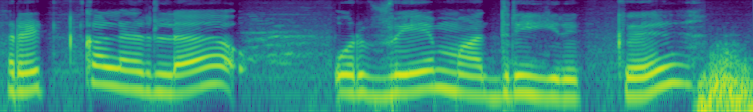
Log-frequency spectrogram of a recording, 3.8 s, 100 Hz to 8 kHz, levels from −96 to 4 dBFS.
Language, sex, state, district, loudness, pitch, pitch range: Tamil, female, Tamil Nadu, Chennai, -11 LUFS, 215 Hz, 210-245 Hz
